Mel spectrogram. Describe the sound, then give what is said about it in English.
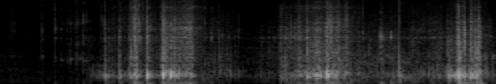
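Crisp crunching of a garlic parmesan pretzel from a local brand being chewed, three bursts of dry, crackly bites separated by brief pauses, with no talking. “Can you hear me crunching that?”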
